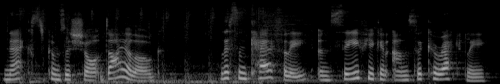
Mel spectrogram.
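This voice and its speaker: A woman introduces a listening quiz in an upbeat, encouraging way. Her voice is a little high, with faint music behind her. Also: animated, normal speed. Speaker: quiz host.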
